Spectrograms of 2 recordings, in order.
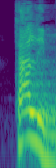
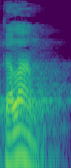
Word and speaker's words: kalim: Kalim itu bacanya, kalim. Bukan kalam. Kalau kalam kan pakai alif tuh.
